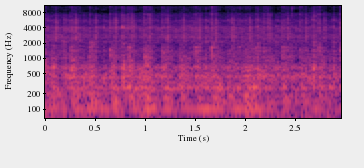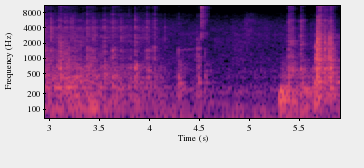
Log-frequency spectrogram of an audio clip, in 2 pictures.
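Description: A sewing machine stitches fabric in a tailoring class, a close, rapid rhythmic clatter that runs for about four seconds before stopping, followed by a few faint handling knocks.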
